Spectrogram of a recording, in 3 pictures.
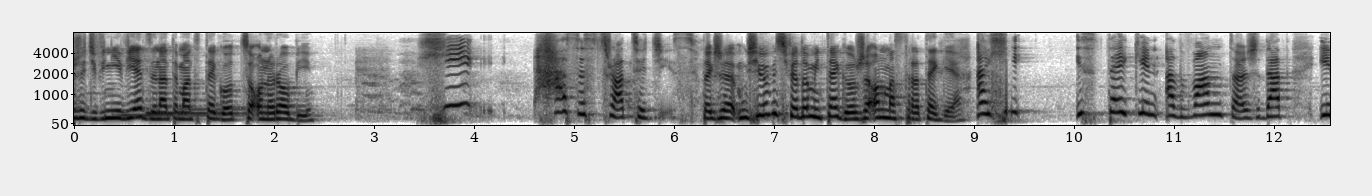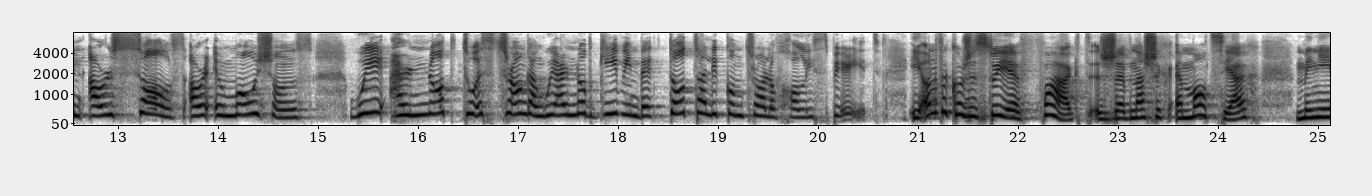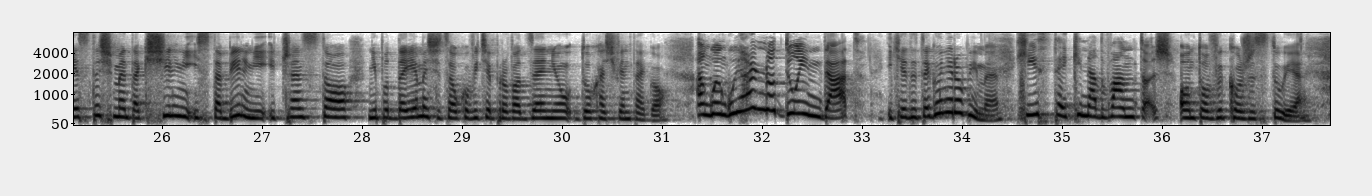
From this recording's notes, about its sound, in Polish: Kazanie zostało nagrane podczas Makrogrupy NOF Church 10.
